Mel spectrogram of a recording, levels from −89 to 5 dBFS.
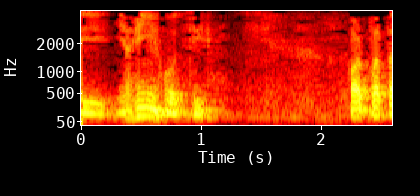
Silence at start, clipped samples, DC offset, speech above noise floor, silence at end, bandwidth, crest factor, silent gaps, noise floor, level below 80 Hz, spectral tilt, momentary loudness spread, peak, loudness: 0 s; under 0.1%; under 0.1%; 24 dB; 0 s; 4 kHz; 18 dB; none; -40 dBFS; -46 dBFS; -12 dB/octave; 23 LU; 0 dBFS; -18 LUFS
